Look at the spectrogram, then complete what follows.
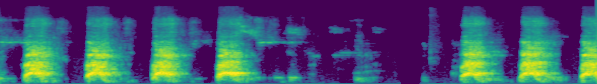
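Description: A dog barking repeatedly, about one bark every two-thirds of a second: four barks, a pause of about two seconds, then three more.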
